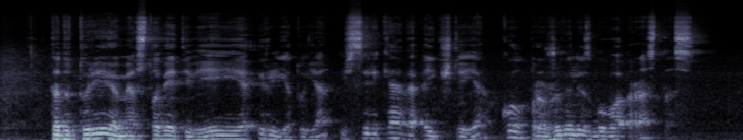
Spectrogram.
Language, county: Lithuanian, Vilnius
